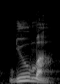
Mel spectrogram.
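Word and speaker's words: πνεῦμα: 성령을 루아흐 이렇게 읽고 신약 성경은 이 푸뉴마라고 하는데 사실 이 피는 묵음이에요. 그래서 뉴마 푸뉴마는 아니고 푸자가 묵음이기 때문에 뉴마 이렇게 이제 이야기를 합니다.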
